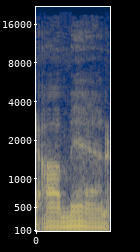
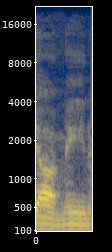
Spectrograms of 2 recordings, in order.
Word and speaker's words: amen: should know of course we mispronounce it in the u.s we say amen or a man which is just a mispronunciation it would be ah main or i mean in aramaic let's look at those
